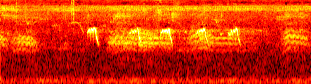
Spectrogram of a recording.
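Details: Black francolin answering a played call: a quick series of five or six harsh, scratchy notes with a rising squeaky edge, spaced about half a second apart, fairly distant, over steady low rumbling background noise.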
